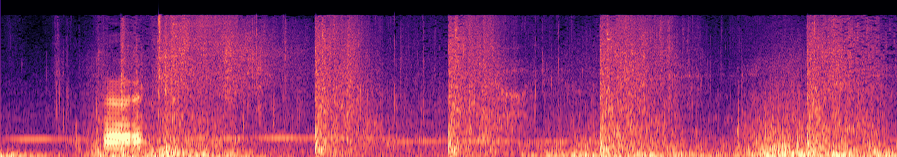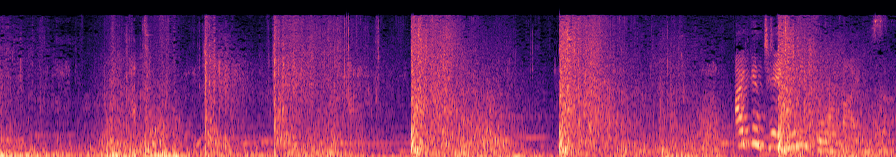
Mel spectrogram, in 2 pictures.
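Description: A monster lets out shrill screeches.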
